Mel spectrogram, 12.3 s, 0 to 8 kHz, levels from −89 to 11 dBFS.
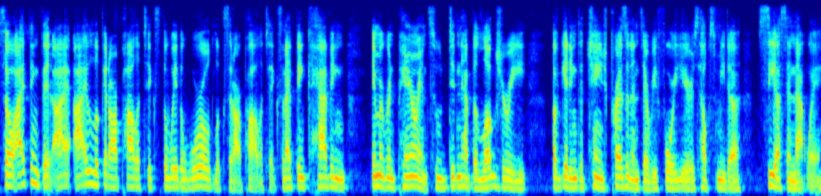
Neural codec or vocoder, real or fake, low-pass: vocoder, 44.1 kHz, 128 mel bands every 512 samples, BigVGAN v2; fake; 7.2 kHz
